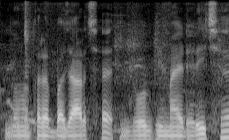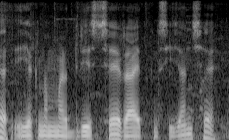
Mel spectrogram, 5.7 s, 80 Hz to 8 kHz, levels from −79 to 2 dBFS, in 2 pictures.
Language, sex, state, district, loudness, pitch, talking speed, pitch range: Hindi, male, Bihar, Begusarai, -19 LUFS, 90 Hz, 165 wpm, 90-105 Hz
